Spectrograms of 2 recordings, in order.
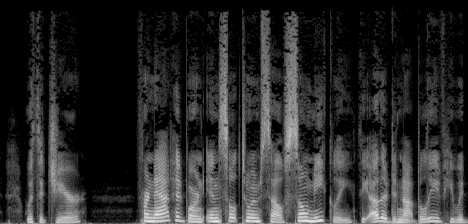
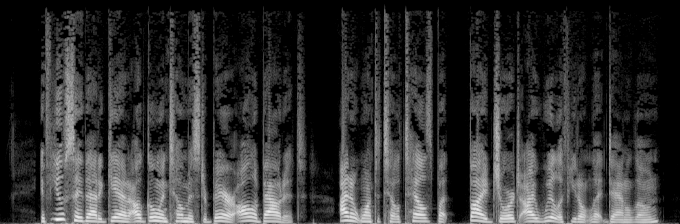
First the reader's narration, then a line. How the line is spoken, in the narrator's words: Nat cried out fiercely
